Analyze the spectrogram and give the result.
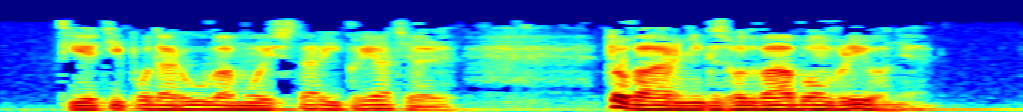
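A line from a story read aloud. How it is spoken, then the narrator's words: Said with a smile. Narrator (Slovak): povedal s úsmevom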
